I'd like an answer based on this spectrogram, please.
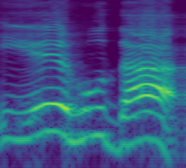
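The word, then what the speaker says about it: יהודה: Como que se escreve Judá? Yehudá, ó, é assim, olha.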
